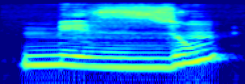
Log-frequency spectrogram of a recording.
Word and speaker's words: maison: So we have base, réalise, maison, dose, deuxième. And when do you pronounce an S like a Z? Well, when the S is between two vowels, then it's like Z.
